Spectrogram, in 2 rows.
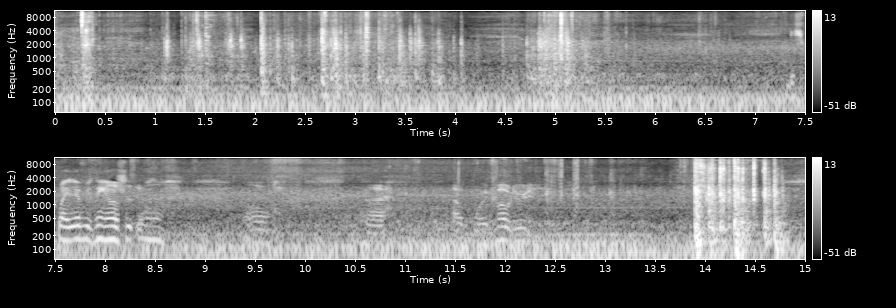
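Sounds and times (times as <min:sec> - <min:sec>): short clatters and knocks: 0:00.0 - 0:06.5, 0:12.4 - 0:15.0
steady low rumble: 0:00.0 - 0:15.0.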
